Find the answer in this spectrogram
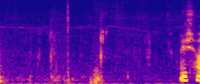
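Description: Faint chewing with a few soft mouth clicks as a mouthful of food is eaten, before a woman's voice starts near the end.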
